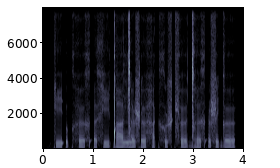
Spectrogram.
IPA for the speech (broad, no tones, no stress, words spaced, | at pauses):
kiʔukhɵːx ʔəxiǃaɐ̯ŋ͡ǀəːʂ ɾɵhak xuʂt͡ɕʰɵːɡ͡ǀəːx ʔəʂiɡɵ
